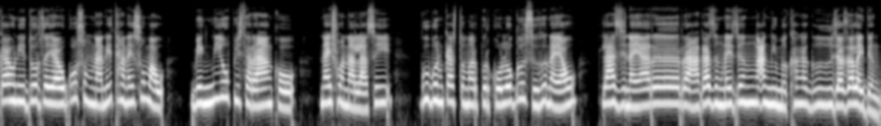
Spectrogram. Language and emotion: Bodo, angry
